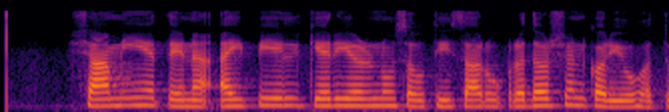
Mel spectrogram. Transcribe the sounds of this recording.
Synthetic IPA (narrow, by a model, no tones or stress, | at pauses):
ʃamiet̪ena̰ʔaipielkeɾijəɾnũsəwt̪ʰisaɾũpɾəd̪əɾʃənkəɾjũɦət̪ũ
